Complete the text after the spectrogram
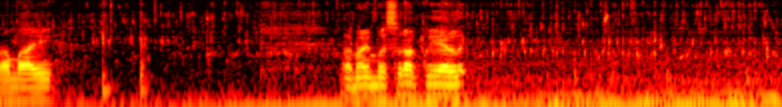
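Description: Water trickles from a tap and splashes into a half-full bucket.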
